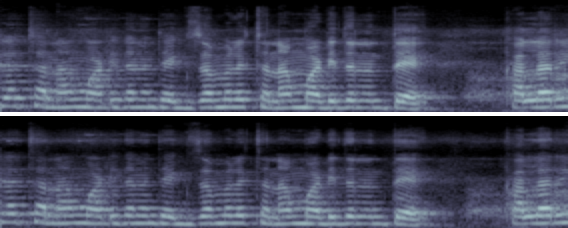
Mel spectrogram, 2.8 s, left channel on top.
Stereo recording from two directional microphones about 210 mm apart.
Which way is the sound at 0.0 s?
15° right (ahead or behind).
